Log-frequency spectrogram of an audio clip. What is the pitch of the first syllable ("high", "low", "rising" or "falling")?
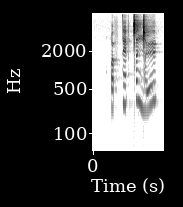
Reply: low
